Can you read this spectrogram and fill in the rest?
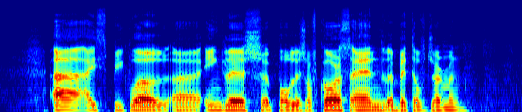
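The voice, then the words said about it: Non-native English accent. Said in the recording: “sorry for my accent ... Don't apologize for your fucking accent”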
